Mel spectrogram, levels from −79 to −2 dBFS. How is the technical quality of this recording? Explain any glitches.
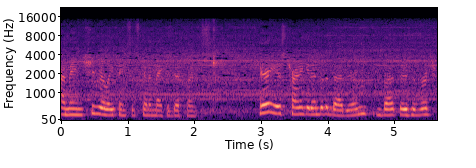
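The quality is compromised at the start by one fault. From 0 to 4.0 s there is an adaptive stream starting at a low bitrate. The player opened on a low-bitrate version, likely around 20 kbit/s HE-AAC, giving synthetic-sounding treble and heavier artefacts. At 4.0 s it jumps seamlessly to a cleaner version reaching about 14.9 kHz, without the gap a dropout would leave.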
